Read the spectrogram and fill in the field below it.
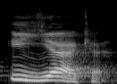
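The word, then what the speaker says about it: إِيَّاكَ: правильного произношения коранического текста, что каждая удвоенная буква состоит из двух букв. Например, в данной ситуации «я» – это первая буква «я» с сукуном, вторая буква «я» с огласовкой фатха.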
